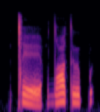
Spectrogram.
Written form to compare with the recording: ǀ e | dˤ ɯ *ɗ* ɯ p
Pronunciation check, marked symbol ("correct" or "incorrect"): incorrect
